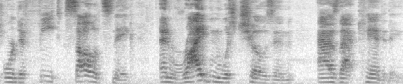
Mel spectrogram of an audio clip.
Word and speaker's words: Raiden: Okay, Raiden. Not Raiden. Raiden is the god of lightning. You're the protector of Earthrealm. Are they not? Isn't it spelled the same way?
